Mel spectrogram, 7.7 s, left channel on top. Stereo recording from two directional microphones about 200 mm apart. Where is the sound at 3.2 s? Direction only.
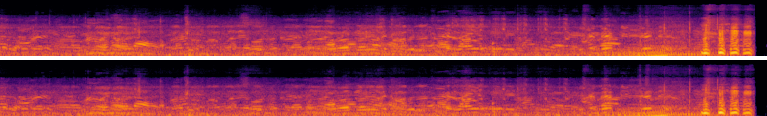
35° left (ahead or behind).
